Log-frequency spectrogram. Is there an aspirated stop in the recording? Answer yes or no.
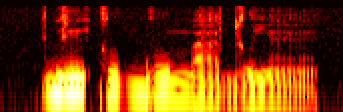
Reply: no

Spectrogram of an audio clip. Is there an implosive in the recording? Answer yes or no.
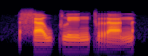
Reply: no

